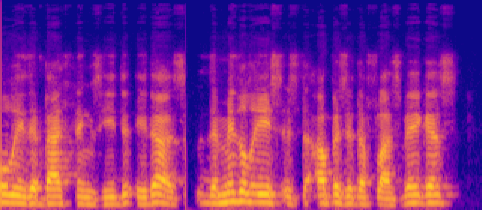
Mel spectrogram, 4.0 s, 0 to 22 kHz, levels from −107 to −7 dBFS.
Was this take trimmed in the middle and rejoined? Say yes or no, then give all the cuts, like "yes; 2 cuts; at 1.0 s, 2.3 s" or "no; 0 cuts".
yes; 1 cut; at 1.5 s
